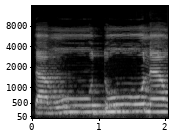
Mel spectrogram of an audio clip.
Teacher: یہاں میم کو واو مدہ کی وجہ سے اور تا کو بھی واو مدہ کی وجہ سے کھینچ کر ادا کیا جائے گا۔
